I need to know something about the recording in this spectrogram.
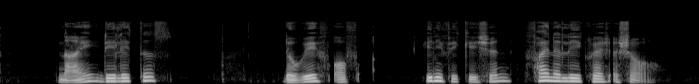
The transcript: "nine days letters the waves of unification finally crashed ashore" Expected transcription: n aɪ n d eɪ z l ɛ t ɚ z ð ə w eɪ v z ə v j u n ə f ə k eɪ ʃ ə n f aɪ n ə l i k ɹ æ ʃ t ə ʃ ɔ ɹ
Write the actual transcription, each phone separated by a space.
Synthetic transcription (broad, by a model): n aɪ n d eɪ l ɛ t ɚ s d ə w eɪ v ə f j u n ə f ə k eɪ ʃ ə n f aɪ n ə l i k ɹ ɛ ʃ ə ʃ ɔ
